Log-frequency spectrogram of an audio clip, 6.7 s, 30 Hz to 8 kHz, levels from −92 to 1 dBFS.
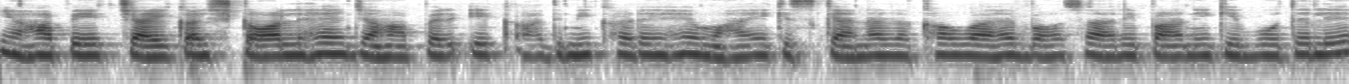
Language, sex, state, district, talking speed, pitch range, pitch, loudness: Hindi, female, Uttar Pradesh, Varanasi, 220 wpm, 200-215 Hz, 205 Hz, -27 LUFS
